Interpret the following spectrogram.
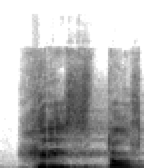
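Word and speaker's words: Christos: se ocupó la palabra que se pronuncia cristos con j está conmigo y de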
